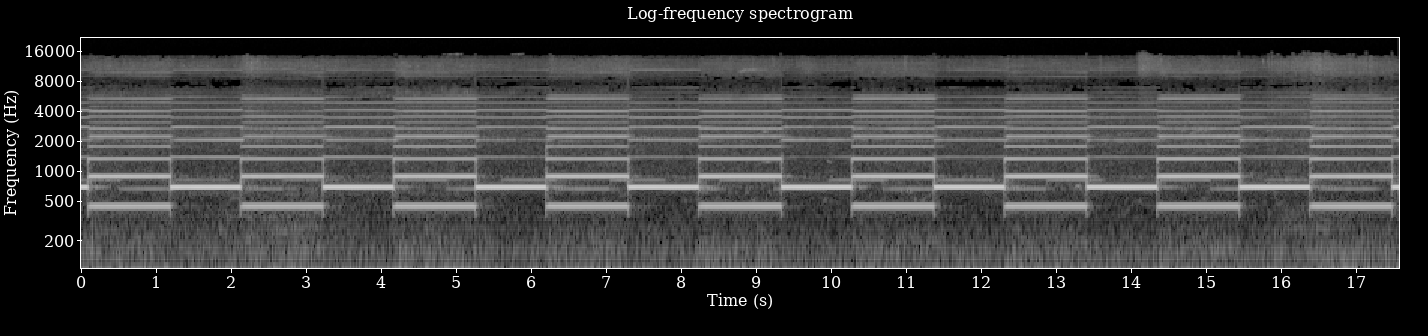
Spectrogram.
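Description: A level crossing alarm rings loudly in two alternating tones, switching about once a second.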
